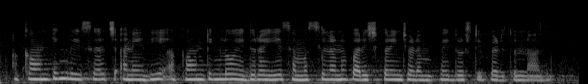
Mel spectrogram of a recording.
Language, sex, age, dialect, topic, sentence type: Telugu, male, 18-24, Telangana, banking, statement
